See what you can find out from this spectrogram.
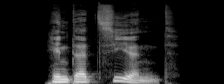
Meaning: present participle of hinterziehen
- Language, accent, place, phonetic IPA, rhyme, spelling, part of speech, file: German, Germany, Berlin, [ˌhɪntɐˈt͡siːənt], -iːənt, hinterziehend, verb, De-hinterziehend.ogg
